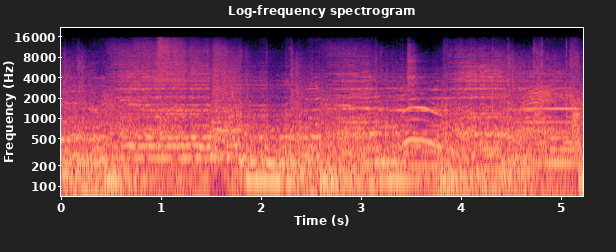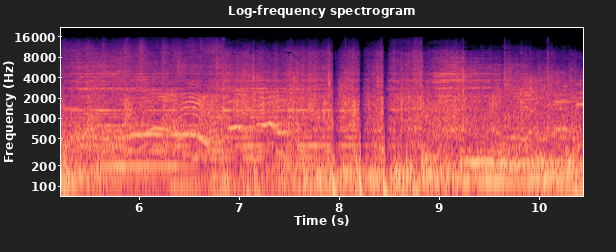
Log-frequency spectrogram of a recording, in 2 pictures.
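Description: Gospel music from a church band playing out the end of a choir song: held chords with a single voice singing and calling out over them. A few sharp clicks come about eight seconds in.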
